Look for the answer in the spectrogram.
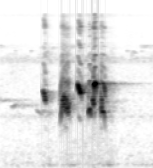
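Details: From a southern Thailand session luring a wild bulbul with a caged bird: a single bubbly song phrase, a short whistle then a rapid cluster of rich, gurgling notes, with a thin trailing tone.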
